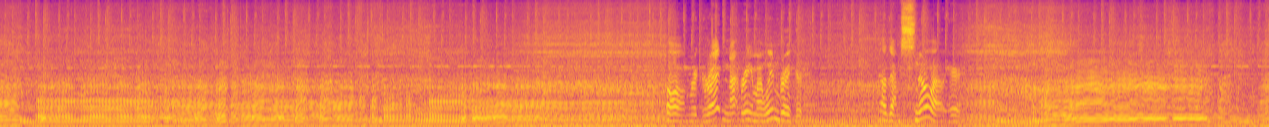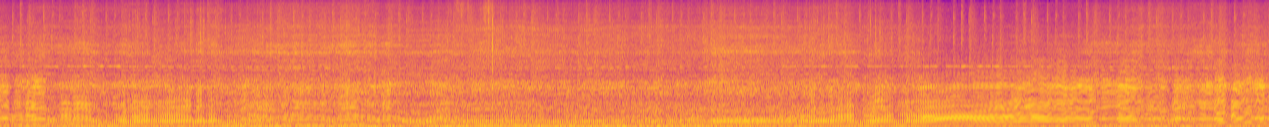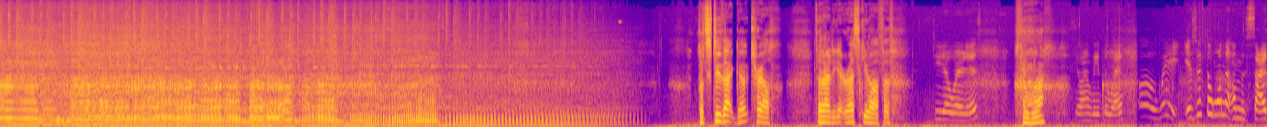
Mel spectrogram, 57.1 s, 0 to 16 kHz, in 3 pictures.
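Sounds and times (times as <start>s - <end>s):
dirt bike engine revving: 0.0s - 48.3s, 52.3s - 55.1s.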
